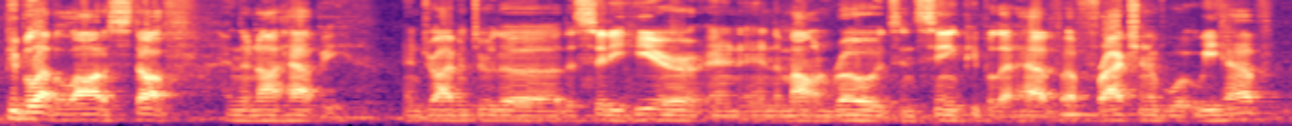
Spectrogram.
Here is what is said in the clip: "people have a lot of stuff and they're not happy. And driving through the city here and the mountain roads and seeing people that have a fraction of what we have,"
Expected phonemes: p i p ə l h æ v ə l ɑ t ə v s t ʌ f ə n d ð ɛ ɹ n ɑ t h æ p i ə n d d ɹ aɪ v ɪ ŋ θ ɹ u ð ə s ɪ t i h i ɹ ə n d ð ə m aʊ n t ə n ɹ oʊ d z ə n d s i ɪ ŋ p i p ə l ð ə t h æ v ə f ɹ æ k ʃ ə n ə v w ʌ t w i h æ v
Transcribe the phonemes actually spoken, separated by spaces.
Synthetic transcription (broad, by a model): p i p l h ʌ v ə l ɑ t ə v s t ʌ f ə n ð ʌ ɹ n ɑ t h æ p i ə n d d ɹ aɪ v ɪ ŋ θ ɹ u ð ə s ɪ t i h i ɹ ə n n ð ə m aʊ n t n ɹ oʊ d z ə n s i ɪ ŋ p i p l ð ə t h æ v ə f ɹ æ k ʃ ə n ə v w ʌ t w i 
